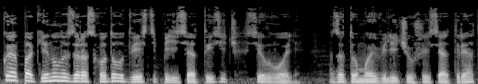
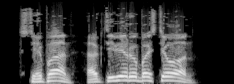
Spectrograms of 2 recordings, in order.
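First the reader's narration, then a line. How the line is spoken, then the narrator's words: Shout. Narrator (Russian): крикнул я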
